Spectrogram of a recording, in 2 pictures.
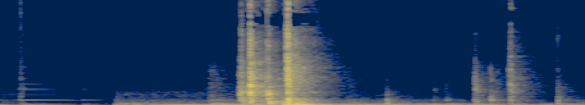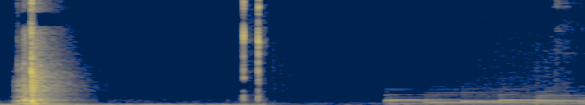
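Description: White uPVC door with a lever handle being worked and opened: loud knocks and clunks, then two quick sharp clicks, over a low background rumble. Background music ends just at the start and returns near the end.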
